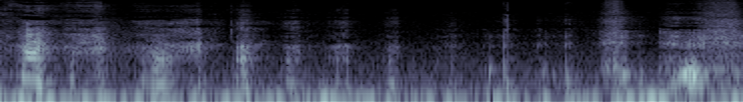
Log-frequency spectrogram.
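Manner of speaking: soft breathy laugh trailing off; amused wheezing laugh; long quiet laugh. Real, not acted. Long laugh after the dare.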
